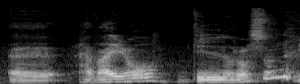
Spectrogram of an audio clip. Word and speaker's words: Javier Dilrosun: Javier Dilrosun? – Yes.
